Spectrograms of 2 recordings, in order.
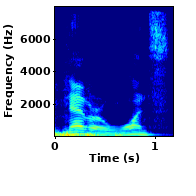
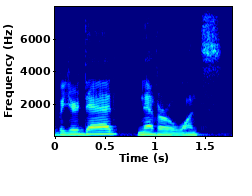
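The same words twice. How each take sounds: First: "Never once" slow, louder, each word weighed; slow emphatic repeat. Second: Put-on lightly done Boston accent; a hint of Boston in the vowels. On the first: Retold or imitated. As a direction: lean hard on "Never once", drawn out. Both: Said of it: "He had this, like, Boston accent".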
